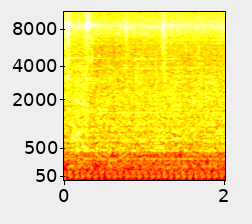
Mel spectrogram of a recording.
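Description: Indistinct background voices and general market noise, steady throughout, with three short sharp clicks in the first second and a half.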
